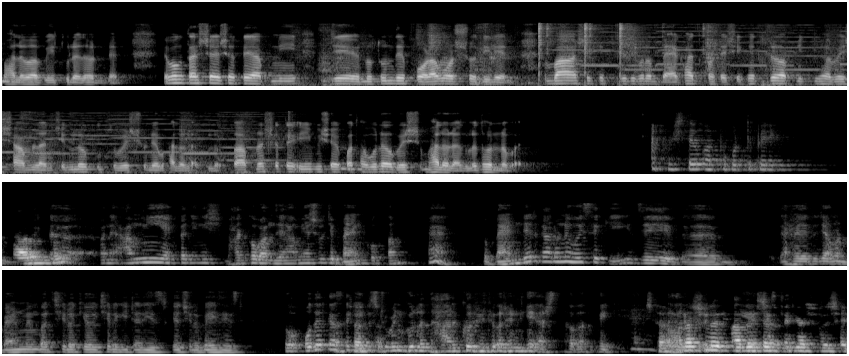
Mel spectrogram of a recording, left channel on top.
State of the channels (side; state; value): both; different; correlation 0.00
